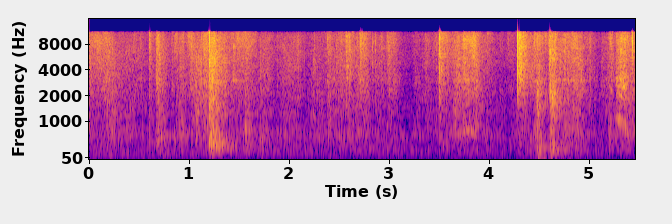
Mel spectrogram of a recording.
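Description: Feet shuffle and squeak on a padded floor.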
